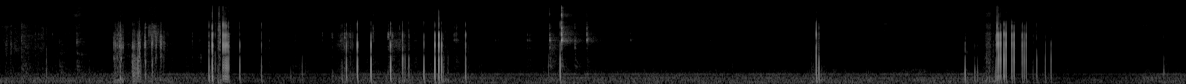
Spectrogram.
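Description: Plastic clips snap and rattle as a cable is fitted.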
